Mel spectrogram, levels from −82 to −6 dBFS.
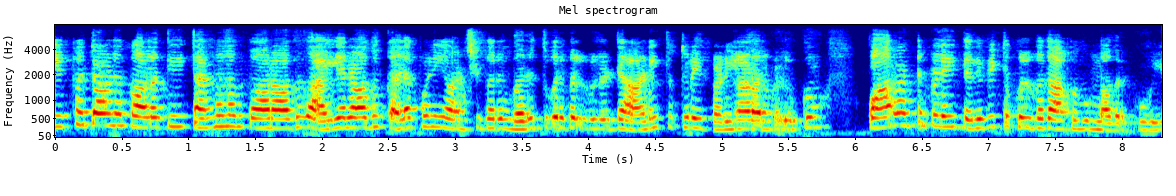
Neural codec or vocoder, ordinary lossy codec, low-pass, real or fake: codec, 44.1 kHz, 2.6 kbps, DAC; none; 7.2 kHz; fake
